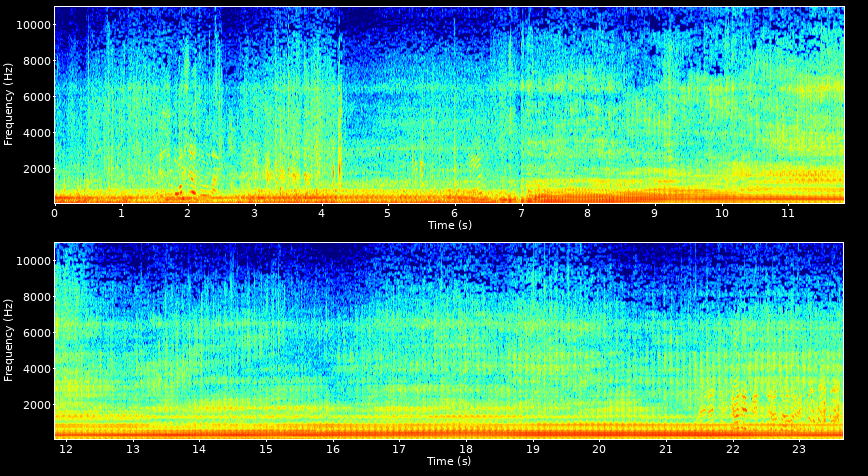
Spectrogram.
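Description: Portable fire pump's engine running at high revs and pumping water through the hoses. About seven seconds in its pitch dips sharply and climbs back, then it holds a steady high note.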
